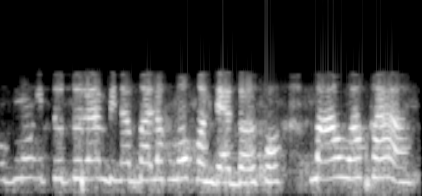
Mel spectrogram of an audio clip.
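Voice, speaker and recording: A woman playing a gentle, devoted young princess in an amateur radio drama. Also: very high-pitched, steady tone, moderate pace, voice pushed up. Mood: pleading. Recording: dull lo-fi recording with clear noise.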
